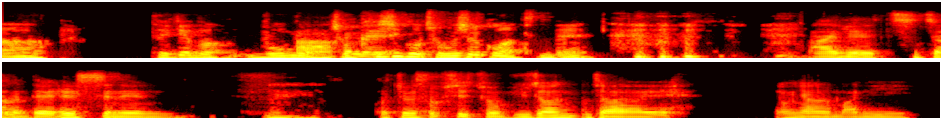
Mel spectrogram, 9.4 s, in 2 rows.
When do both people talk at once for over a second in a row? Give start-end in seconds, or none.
none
